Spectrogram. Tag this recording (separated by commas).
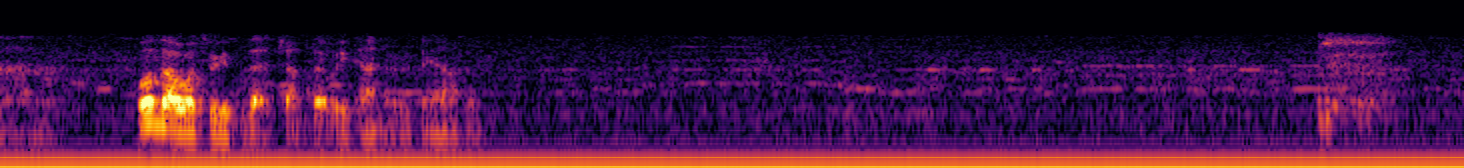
Music, Speech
